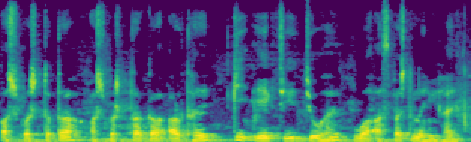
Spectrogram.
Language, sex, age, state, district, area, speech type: Hindi, male, 45-60, Uttar Pradesh, Ayodhya, rural, read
